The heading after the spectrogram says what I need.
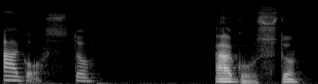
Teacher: So it's A and not O. And gos, not gus.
